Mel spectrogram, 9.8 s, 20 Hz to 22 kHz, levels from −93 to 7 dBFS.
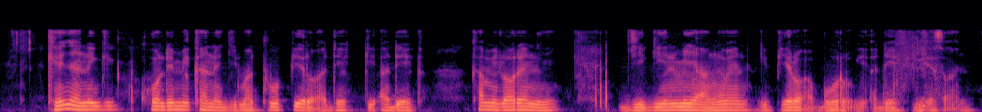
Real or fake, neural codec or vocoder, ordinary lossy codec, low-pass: fake; codec, 16 kHz, 4 kbps, FunCodec, trained on LibriTTS, 50 frames a second; none; 7.2 kHz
